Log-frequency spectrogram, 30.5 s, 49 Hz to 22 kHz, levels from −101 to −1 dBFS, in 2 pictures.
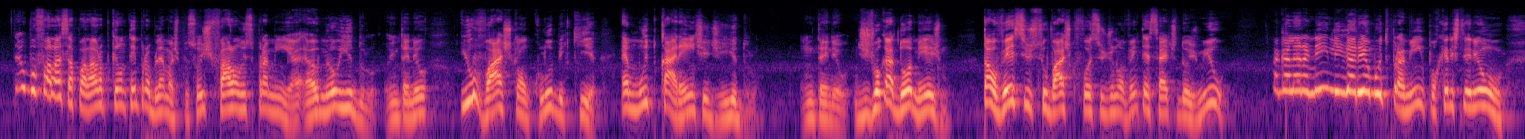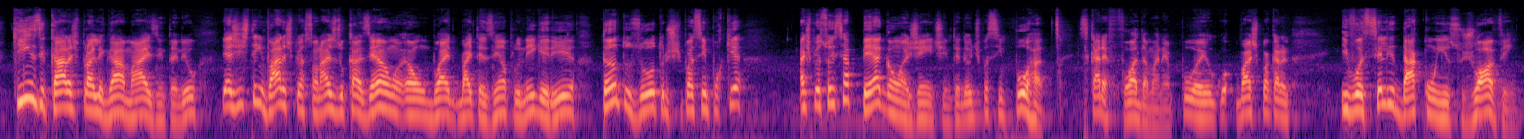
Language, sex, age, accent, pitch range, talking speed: Portuguese, male, 20-39, Brazilian, 130-180 Hz, 220 wpm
